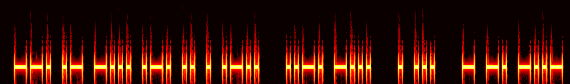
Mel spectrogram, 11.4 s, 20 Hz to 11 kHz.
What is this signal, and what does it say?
Morse code, heard as a keyed tone, about 16 wpm, 700 Hz. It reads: GABRIEL FB ES TNX
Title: Practice QSO - Exchange 2 - Info - 15wpm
